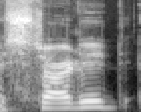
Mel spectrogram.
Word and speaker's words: started: Ici, la terminaison ed se prononce ed. Alors, j'ai commencé à 8 heures. – I started at 8 o'clock.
